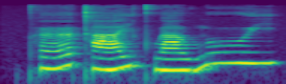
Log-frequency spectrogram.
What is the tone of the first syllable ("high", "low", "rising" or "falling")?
rising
